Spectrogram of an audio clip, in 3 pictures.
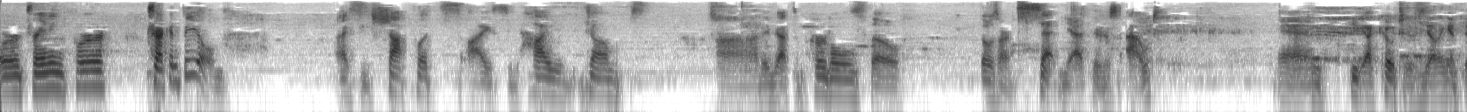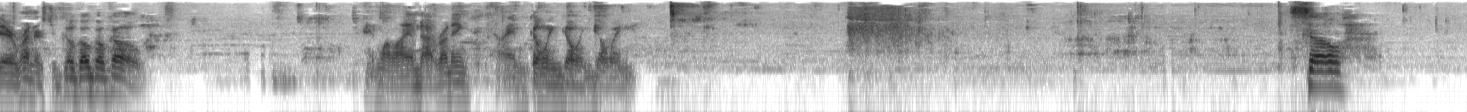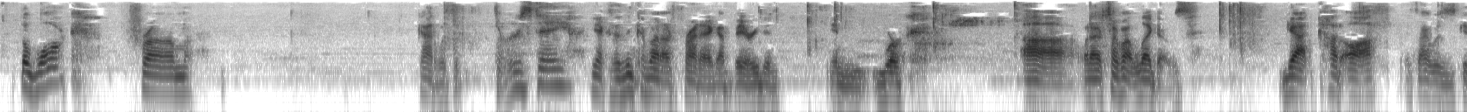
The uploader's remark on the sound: Track and field training in the background provides some interesting sound effects.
